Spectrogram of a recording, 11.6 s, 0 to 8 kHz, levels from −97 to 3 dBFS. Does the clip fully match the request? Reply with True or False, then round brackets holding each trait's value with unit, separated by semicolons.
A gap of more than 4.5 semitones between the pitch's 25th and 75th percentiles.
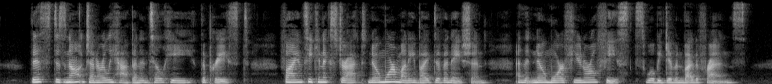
False (3.7 semitones)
